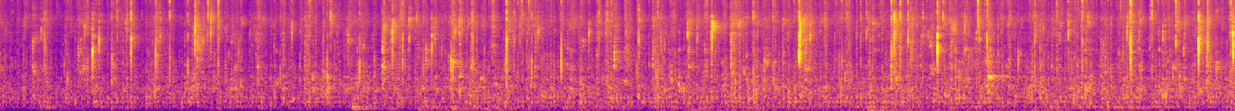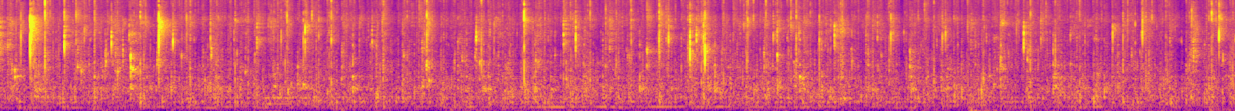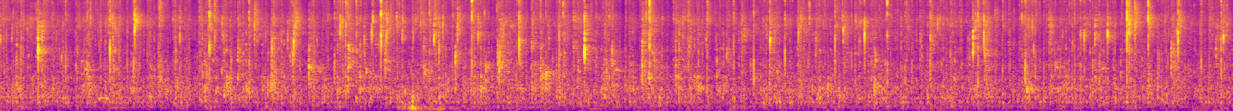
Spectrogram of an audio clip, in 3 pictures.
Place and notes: Into an underground cement mine, water is falling on rocks. It makes calcite concretions.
